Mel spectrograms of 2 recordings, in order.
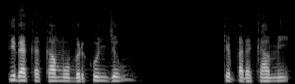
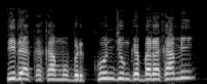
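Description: First: Soft and polite, inviting; gentle request. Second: Said in the usual way. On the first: Shown as a demonstration. Teacher showing a gentle Arabic request, softly polite. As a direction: ask it softly, like a kind invitation. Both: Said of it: "Paham permintaan lembutnya?".

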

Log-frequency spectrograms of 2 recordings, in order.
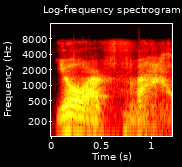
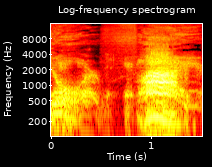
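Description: First: Phlegmy Vince McMahon. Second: Huge, high, throaty roar in imitation; Vince McMahon. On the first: Acted. Friend demonstrating the boss's firing line, softly growled with phlegm. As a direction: rattle it softly in the back of the throat. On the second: Friend topping the boss's firing line, roaring impression. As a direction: explode on the last word with a throat full of phlegm. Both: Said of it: "should have a bunch of phlegm".

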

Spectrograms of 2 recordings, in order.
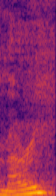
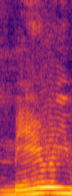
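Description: First: Mary with a short "a", like "marry"; Mary with the vowel of "cat". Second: Mary with an open "eh", like "merry"; Mary with the vowel of "bed". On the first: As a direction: pronounce Mary to rhyme with "carry". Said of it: "Is that Mary?". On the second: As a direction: pronounce Mary to rhyme with "berry". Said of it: "is it Mary with two R's". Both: Shown as a demonstration.

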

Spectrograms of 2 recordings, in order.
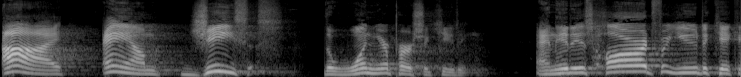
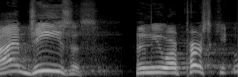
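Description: First: Slow commanding divine voice; voice of Jesus. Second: Near-plain retelling of Jesus' words; just quote him, barely acting; Jesus' words said almost plainly; lightly voiced Jesus. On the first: Retold or imitated. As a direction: announce yourself with slow weight. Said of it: "So Jesus broke it down". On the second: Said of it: "You know".

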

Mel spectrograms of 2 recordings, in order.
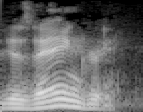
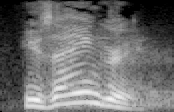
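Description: First: Said in the usual way. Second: Higher and louder the second time; loud repeat. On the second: Shown as a demonstration. Preacher to the church, emphatic loud repeat. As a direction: punch it up for emphasis.

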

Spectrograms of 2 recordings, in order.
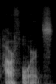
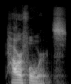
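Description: First: "Powerful words." repeated much lower and much softer, almost under the breath; hushed echo. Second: Said in the usual way. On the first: Shown as a demonstration. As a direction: drop the voice right down and let "Powerful words." echo quietly. Preacher echoes phrase, dropping voice.

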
